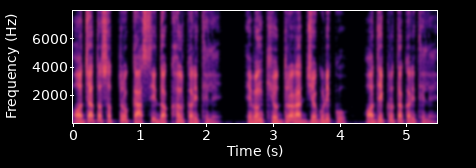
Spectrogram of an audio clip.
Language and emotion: Odia, neutral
